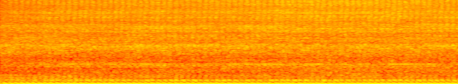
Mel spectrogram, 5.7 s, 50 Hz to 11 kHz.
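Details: Lifan KPT 400cc single-cylinder motorcycle idling right after its first oil change (10W-40), not revved while oil circulates: even thumping idle at a steady beat with no ticking or knocking; normal, healthy idle.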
